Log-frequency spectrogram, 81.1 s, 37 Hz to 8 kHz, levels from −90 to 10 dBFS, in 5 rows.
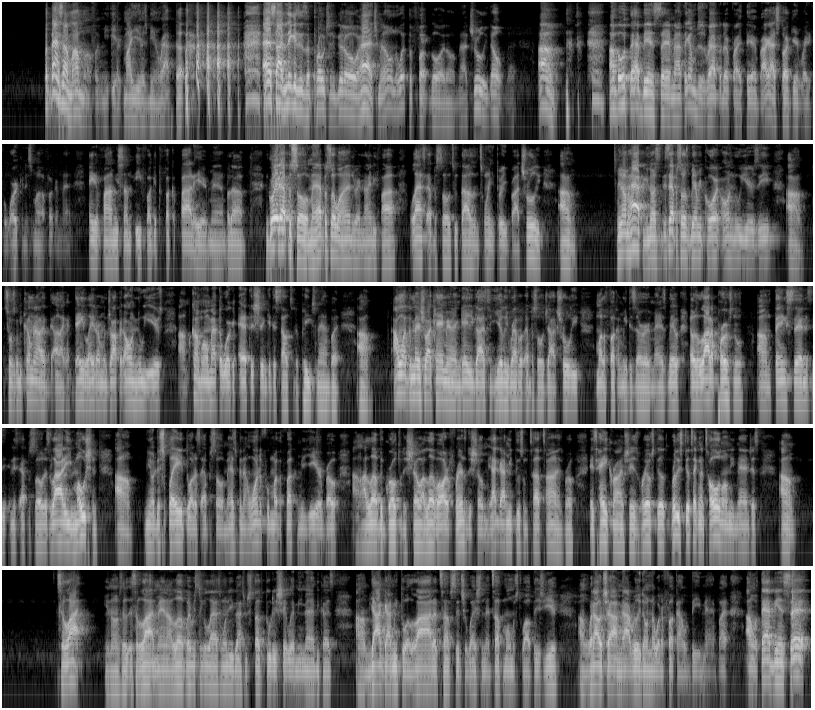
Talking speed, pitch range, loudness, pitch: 230 wpm, 85-100 Hz, -21 LUFS, 90 Hz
